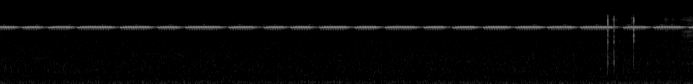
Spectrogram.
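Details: High, ringing insect trill heard in autumn, rhythmically pulsed about three times per second in even beats, with two brief sharp clicks near the end.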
